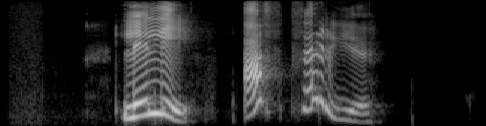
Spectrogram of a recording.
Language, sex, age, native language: Icelandic, female, 9, Icelandic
